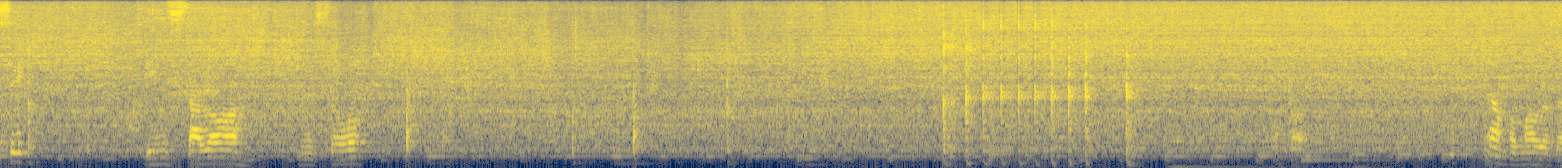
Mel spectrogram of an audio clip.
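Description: Food sizzles steadily in a hot pot.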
